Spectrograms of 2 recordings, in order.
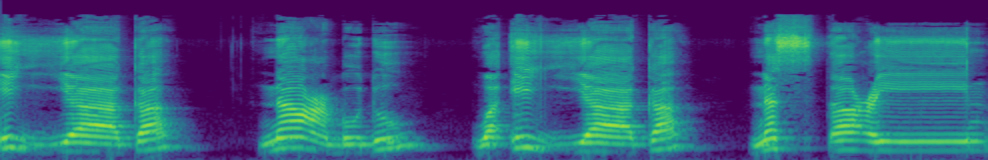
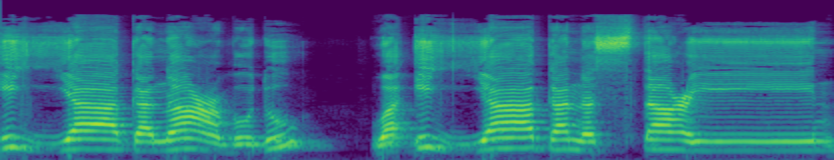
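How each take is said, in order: The two takes are said the same way.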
